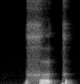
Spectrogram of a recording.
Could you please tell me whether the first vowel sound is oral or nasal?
oral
